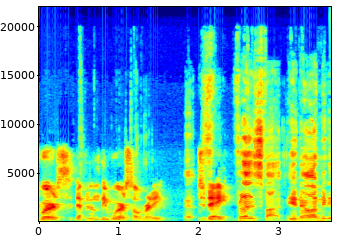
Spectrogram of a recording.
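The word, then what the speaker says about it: Vredesvävd: And the name of the album translates into Vredesvavd. How do you actually pronounce the name of the album, though? Vredesvavd.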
